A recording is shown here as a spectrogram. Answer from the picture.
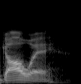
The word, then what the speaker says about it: Ngakoue: Oh, Yannick Ngakoue.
